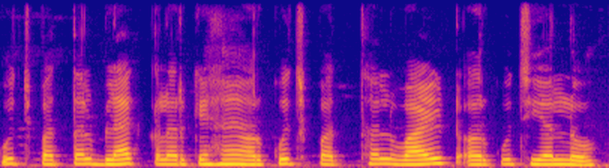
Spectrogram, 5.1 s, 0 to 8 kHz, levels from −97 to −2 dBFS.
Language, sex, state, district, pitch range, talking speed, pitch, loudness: Hindi, female, Jharkhand, Garhwa, 200-220 Hz, 165 wpm, 210 Hz, -15 LUFS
